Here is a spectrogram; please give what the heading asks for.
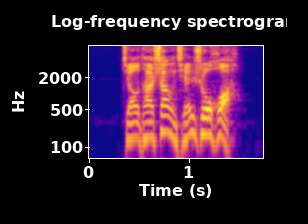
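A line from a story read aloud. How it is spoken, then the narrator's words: Cold. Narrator (Chinese): 张广嗣冷冷的说道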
